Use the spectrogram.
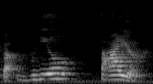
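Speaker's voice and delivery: plain reading voice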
